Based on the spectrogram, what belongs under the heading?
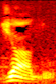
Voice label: "giallu", lingua corsa

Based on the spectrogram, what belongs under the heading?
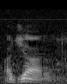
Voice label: "agiara", lingua corsa

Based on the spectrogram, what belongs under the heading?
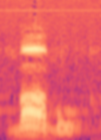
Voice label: "babbu", lingua corsa

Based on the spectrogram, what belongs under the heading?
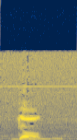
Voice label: "gallu", lingua corsa

